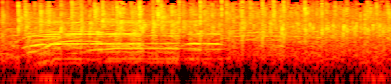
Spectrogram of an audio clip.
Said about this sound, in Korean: 오늘 특별히 안진대학교까지 오셔서 좋은 강의해 주셔서 감사합니다. 자, 번역가님께 다시 한번 박수 부탁드립니다.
